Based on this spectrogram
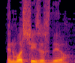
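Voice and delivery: usual speaking voice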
